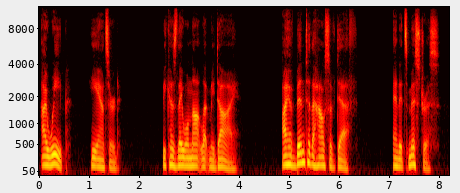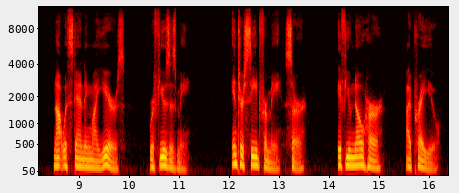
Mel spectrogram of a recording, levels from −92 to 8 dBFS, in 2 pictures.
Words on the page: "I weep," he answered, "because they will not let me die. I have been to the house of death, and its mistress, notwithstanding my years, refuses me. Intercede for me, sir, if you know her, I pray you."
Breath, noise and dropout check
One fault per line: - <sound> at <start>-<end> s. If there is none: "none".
none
